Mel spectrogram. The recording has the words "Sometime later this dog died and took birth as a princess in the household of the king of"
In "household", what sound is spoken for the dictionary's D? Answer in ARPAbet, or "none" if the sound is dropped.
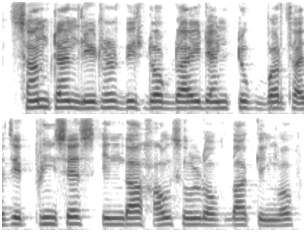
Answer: D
